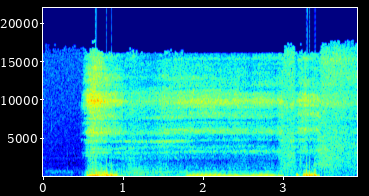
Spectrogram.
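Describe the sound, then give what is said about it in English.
A person imitates the droning hum inside an airplane cabin with their voice: a short buzzy burst, then a sustained low nasal drone for over a second, ending in a brief rumbling burst. Fairly loud, no talking. “What does the inside of an airplane sound like to you?”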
